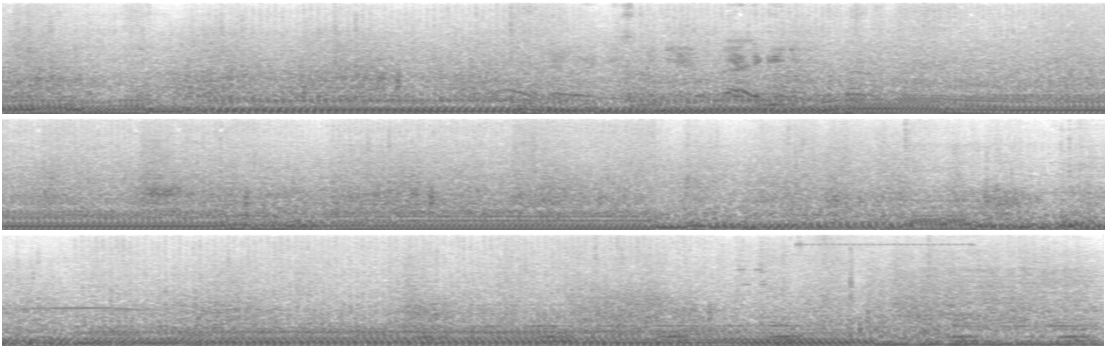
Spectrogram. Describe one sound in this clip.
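A motorbike engine hums steadily, rising and falling with speed.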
